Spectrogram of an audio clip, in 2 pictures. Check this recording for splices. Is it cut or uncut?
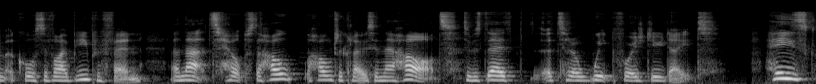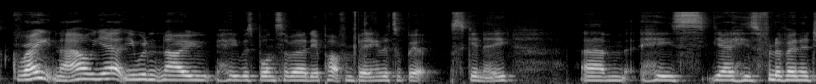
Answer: cut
